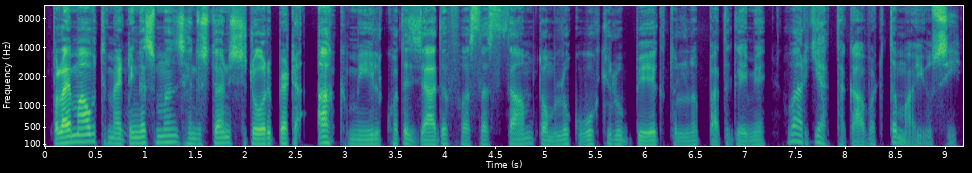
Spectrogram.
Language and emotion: Kashmiri, sad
